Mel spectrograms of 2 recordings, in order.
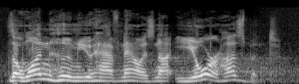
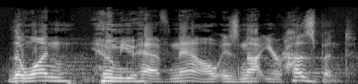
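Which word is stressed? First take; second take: your; husband. First: The word your carries the emphasis. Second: The word husband carries the emphasis. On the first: The man is married to someone else. "Just suggests the possibility that the one she has now is actually someone else's husband" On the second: The man is not married to her. "They're not married"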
